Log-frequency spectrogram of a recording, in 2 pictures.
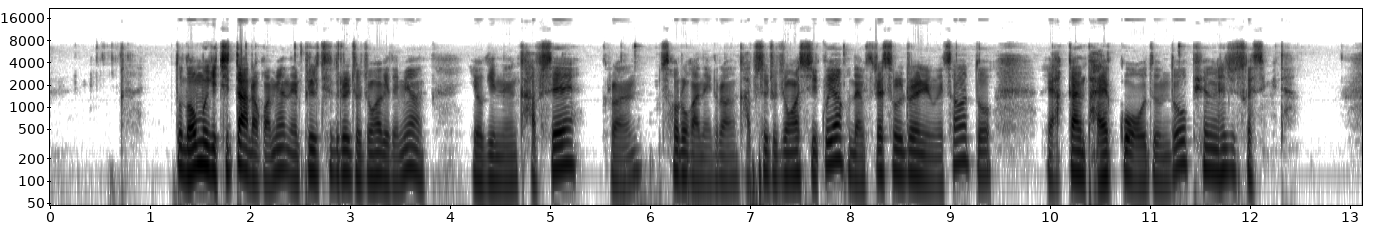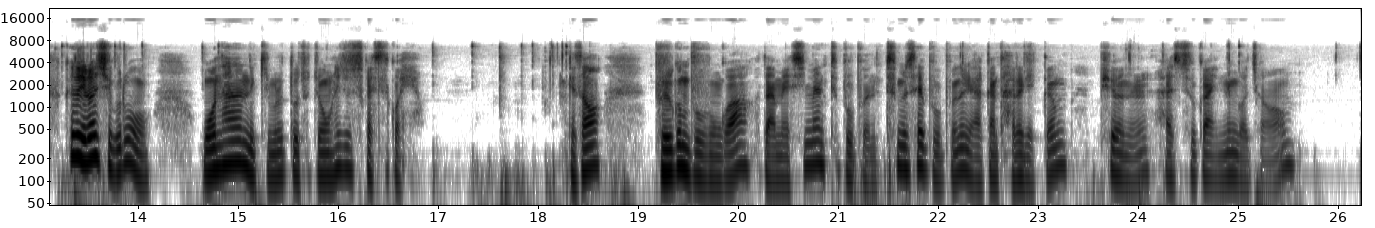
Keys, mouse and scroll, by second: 1.7 alt+click, 1.7 alt+right click, 2.4-5.7 alt+drag, 2.4 alt+right click, 7.8-11.1 drag, 11.7-13.1 drag, 13.5 alt+click, 13.7 alt+right click, 14.5 alt+click, 16.8 click, 17.7 alt+right click, 18.0 alt+click, 24.1-24.9 alt+drag, 26.1 alt+click.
